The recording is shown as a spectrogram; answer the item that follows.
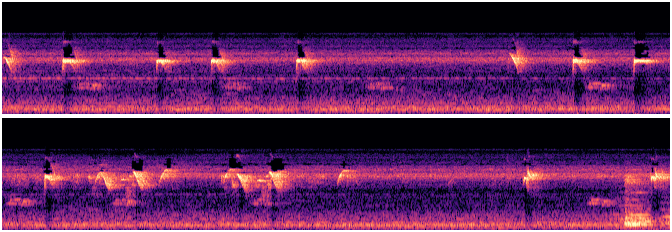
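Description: Bird-like electronic chirps played through guitar amplifiers. Each is a short whistle that slides down in pitch and holds briefly, over a steady low hum. They come singly every second or few seconds, bunching into a quicker flurry in the middle.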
